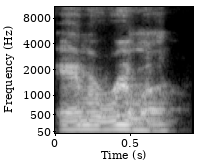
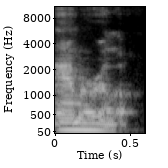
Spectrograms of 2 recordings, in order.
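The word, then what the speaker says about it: Amarillo: it a different way outside of amarilla not amarella okay done out of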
